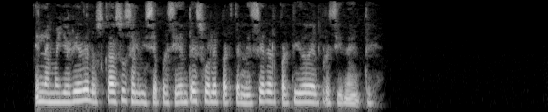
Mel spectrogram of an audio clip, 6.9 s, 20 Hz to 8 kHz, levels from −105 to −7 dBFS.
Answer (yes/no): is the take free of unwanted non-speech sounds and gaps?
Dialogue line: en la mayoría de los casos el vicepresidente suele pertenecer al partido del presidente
yes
